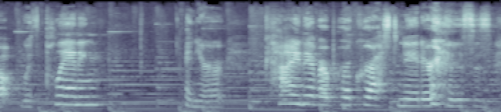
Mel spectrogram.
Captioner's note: chuckles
